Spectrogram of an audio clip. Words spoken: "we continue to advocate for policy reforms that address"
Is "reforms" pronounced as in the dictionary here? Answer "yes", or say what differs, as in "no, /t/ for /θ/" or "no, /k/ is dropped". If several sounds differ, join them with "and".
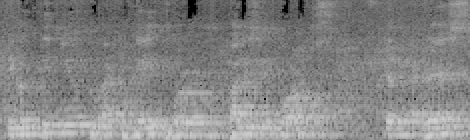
no, /p/ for /f/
